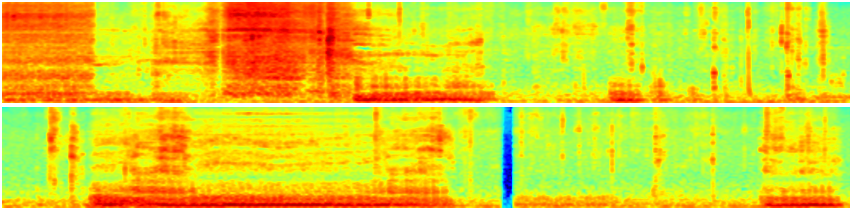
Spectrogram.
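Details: Caracal growling while eating chicken, deep low rumbling growls in bursts, loudest around two and five seconds, with broadband crunching and handling noise between.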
